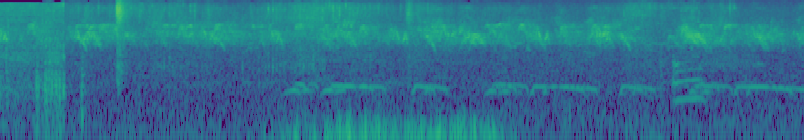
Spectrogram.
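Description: Birds calling outdoors: many quick, high chirps throughout, and through the middle a lower call repeated in short notes.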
